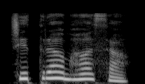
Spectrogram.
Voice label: "ಚಿತ್ರಾಭಾಸ", Kannada

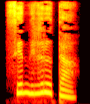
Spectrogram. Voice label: "ಸಿದ್ಧಘೃತ", Kannada

